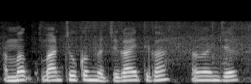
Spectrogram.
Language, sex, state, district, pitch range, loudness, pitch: Wancho, male, Arunachal Pradesh, Longding, 185-205 Hz, -14 LUFS, 195 Hz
